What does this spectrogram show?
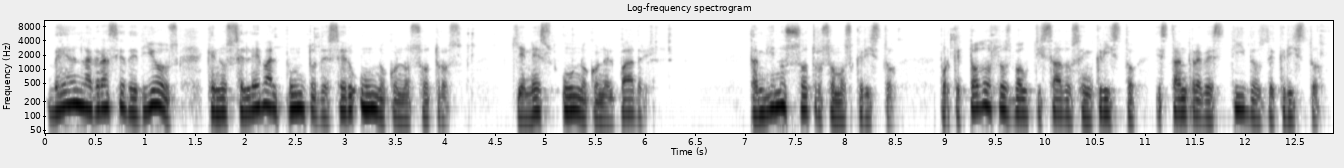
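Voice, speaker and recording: An actor playing a devout, gracious bishop in a radio drama, preaching to his brothers in an earnest, measured way. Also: medium pitch, darkish tone, breathy edge, close to an everyday voice. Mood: earnest, reverent.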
